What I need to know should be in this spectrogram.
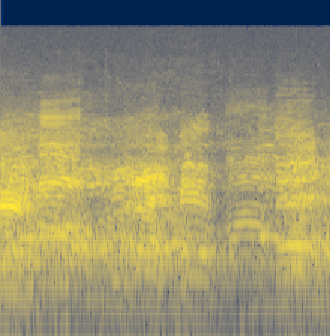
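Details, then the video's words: Recently calved pedigree Nelore cows lowing almost continuously, overlapping drawn-out moos that swell and fade, with a brief pause near the three-second mark before another moo begins. "Vacas nelore padrão (POs), paridas."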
